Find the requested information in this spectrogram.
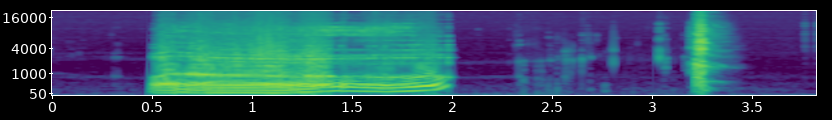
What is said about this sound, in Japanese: ごめんね、咳出ちゃった。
